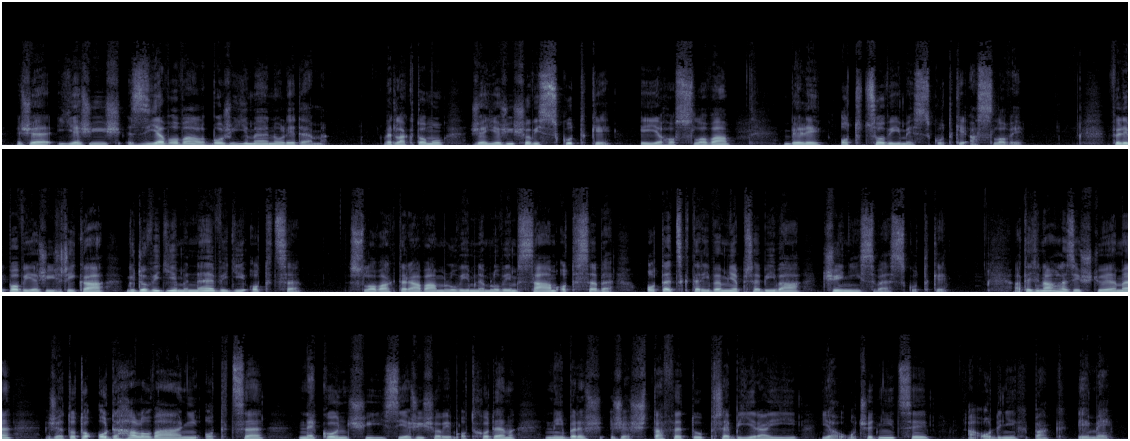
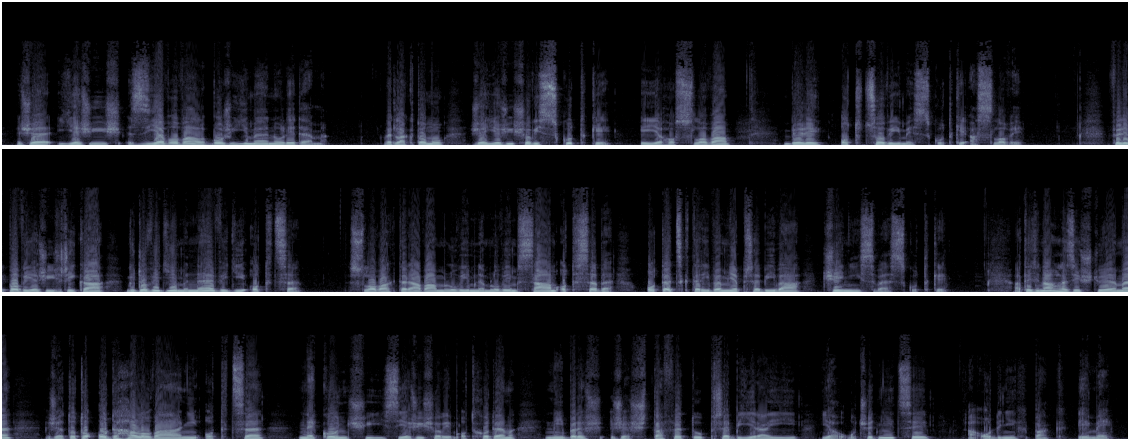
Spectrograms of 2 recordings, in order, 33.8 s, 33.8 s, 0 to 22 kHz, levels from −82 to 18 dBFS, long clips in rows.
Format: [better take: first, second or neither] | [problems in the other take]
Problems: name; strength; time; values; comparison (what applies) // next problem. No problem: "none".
first | distortion; slight; 4% of the sound clipped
